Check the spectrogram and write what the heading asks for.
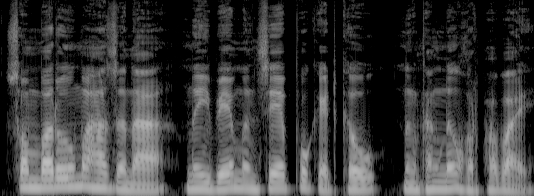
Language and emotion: Bodo, neutral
